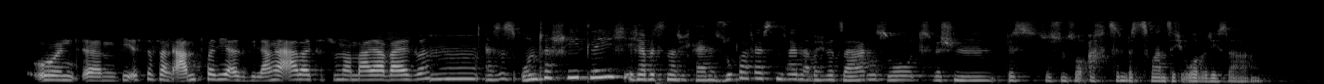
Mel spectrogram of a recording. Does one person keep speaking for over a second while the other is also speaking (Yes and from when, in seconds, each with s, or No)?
No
